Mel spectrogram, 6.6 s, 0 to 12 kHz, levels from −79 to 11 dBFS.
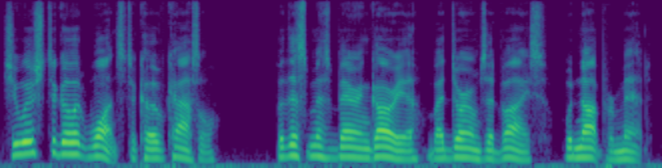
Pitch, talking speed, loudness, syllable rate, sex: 145 Hz, 170 wpm, -16 LUFS, 4.7 syllables/s, male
